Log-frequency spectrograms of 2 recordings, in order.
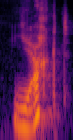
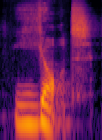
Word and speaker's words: yacht: might automatically think it's pronounced as Yak or maybe yed using English phonetics but the word is in fact yacht and if someone were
